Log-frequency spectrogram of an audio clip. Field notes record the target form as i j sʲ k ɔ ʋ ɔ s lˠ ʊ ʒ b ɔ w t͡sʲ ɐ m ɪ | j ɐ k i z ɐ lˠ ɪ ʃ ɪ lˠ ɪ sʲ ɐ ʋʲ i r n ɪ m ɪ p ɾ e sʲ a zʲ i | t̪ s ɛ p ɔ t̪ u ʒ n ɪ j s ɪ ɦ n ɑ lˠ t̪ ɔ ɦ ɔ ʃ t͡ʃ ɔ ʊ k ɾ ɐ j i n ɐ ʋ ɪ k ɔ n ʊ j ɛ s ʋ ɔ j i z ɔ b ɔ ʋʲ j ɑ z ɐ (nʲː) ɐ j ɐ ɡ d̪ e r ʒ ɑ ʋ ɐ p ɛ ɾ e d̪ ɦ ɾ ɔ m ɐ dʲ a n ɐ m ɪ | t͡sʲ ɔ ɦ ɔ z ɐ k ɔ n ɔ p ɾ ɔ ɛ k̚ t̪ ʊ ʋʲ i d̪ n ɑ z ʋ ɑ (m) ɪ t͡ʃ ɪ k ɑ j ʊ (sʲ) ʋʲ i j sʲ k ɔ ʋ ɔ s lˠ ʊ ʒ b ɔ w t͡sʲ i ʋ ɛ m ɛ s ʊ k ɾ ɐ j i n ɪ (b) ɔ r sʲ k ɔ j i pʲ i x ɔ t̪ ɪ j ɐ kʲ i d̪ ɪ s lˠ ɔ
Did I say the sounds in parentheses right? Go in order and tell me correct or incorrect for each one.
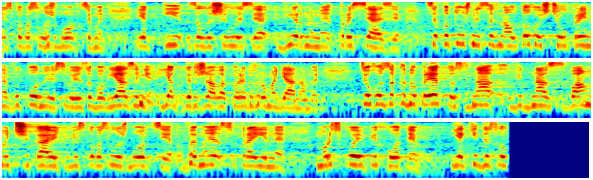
correct, correct, incorrect: tʲ, incorrect: m

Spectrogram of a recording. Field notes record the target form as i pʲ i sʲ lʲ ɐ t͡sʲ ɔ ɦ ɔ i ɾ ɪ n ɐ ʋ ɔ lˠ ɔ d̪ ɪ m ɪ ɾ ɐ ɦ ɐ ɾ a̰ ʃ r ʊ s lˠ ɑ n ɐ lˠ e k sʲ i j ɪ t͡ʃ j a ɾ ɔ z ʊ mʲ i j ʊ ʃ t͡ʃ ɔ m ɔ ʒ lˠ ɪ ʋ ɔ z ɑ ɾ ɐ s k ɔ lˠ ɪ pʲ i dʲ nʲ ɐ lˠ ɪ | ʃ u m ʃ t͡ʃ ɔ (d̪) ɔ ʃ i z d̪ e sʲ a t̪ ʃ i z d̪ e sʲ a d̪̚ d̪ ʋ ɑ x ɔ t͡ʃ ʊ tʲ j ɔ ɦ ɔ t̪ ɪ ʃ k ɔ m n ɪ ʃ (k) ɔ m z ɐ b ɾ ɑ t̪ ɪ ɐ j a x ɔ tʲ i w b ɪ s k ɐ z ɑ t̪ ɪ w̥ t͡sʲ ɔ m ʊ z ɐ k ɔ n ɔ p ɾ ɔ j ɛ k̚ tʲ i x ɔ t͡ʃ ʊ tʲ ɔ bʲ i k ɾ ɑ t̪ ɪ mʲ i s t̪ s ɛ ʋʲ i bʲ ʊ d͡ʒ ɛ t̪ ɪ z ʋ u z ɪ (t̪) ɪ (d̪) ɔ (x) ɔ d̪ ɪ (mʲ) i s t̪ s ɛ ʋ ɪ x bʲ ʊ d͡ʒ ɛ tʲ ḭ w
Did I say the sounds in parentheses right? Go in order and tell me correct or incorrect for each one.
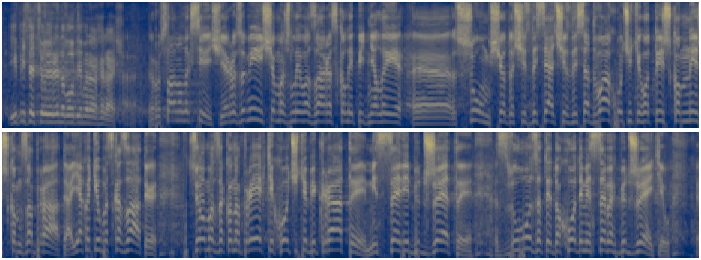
correct, correct, correct, correct, correct, correct

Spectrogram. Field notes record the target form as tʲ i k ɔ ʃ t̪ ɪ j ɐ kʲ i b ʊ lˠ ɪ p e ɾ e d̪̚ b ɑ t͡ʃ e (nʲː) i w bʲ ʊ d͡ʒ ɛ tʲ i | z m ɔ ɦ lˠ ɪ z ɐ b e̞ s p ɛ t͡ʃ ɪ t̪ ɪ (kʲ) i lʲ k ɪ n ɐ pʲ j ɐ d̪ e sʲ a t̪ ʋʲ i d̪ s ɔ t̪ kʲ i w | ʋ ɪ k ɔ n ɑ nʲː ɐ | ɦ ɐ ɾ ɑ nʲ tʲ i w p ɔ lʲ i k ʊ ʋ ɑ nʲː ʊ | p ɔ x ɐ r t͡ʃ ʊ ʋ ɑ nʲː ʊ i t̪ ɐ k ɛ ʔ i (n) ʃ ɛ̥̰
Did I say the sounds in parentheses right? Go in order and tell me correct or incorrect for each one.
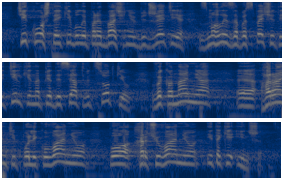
incorrect: nʲ, incorrect: tʲ, correct

